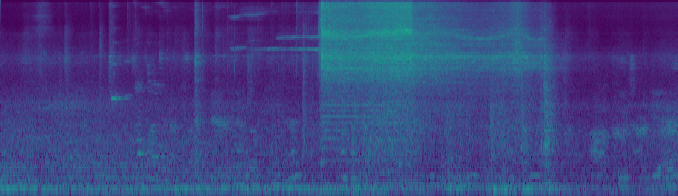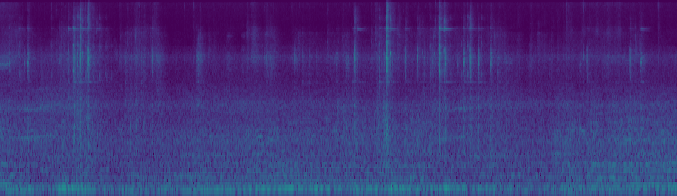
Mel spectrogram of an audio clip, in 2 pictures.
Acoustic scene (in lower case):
bus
